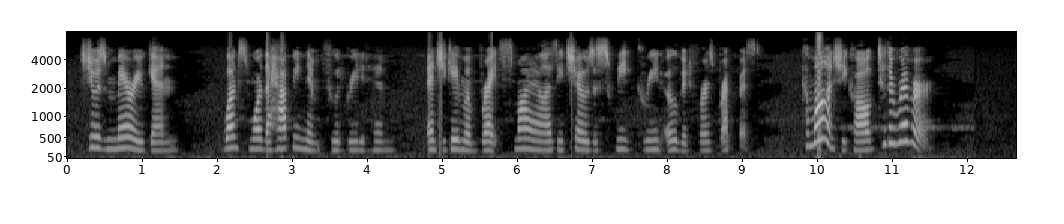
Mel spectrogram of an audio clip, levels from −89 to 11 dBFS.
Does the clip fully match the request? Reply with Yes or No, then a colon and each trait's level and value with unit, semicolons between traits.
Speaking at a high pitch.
Yes: high, 215 Hz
